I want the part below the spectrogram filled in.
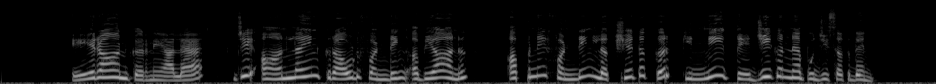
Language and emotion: Dogri, surprised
